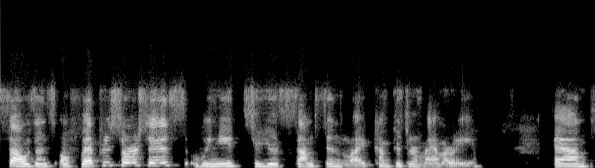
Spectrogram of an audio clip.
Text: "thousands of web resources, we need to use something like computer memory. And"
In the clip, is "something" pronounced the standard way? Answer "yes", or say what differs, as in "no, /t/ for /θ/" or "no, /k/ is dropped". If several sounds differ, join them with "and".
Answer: yes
